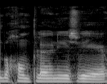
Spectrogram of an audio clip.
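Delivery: usual speaking voice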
